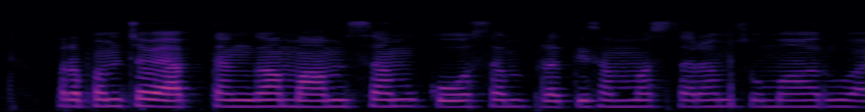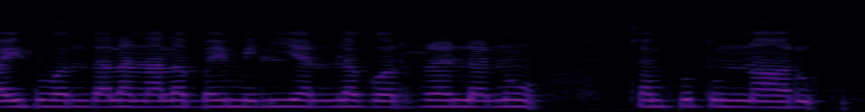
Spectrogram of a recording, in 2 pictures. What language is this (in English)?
Telugu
